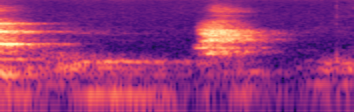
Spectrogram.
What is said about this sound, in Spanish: Lo siento si escuchan esos perros, son los perros de mi vecina.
